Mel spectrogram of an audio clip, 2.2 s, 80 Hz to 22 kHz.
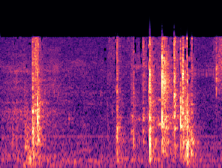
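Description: Small clicks and taps from a late-2008 aluminium unibody MacBook's underside as its access-door latch is flipped open and the door lifted off: one click about a third of a second in, then a quick run of about half a dozen clicks in the second half.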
